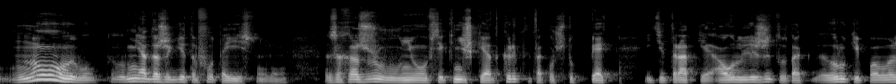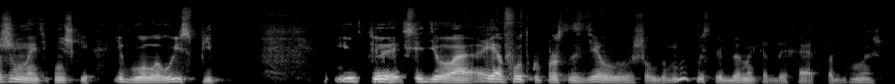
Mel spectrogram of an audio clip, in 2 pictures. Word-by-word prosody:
Ну, 155 - +5
вот, 100 0 -7
у 115 -1 -5
меня 140 +1 +4
вот 120 - -1
даже 115 -2 +4
где-то 115 +1 -2
фото 115 -2 -5
есть: 90 -3 -3 0.7
захожу, 120 +3 +1
у 100 -2 0
него 100 -1 +1
все 110 - -2
книжки 115 -2 +1
открыты, 125 +6 -1
так - - -7
вот, - - -7 0.3
5 - - +2
штук, - - -28 0.3
и - - -11
тетрадки, 90 - -1
а 90 +3 -5
он 110 +1 +3
лежит 115 +3 -1
вот 95 - -6
так, - - -3
руки 105 +2 0
положил 110 +6 -1
на 100 -5 +2
эти 90 0 -9
книжки, 100 +1 -5 0.2
и - - -2
голову, 105 -1 +2
и - - +3
спит. 260 -5 -7 1.1
И 145 - +4
всё, 130 -3 +6
и - - -1
все 110 - -1
дела. 110 -5 +3
Я 135 -2 +5
фотку 130 +2 -3
просто 105 -2 -5
сделал 105 -2 -2
и - - -7
ушел, 90 -1 -9
думаю: 95 - -8
"Ну, 270 - -6
пусть 250 - -10
ребенок 95 -1 -5
отдыхает. - - -11
Подумаешь". 85 +1 -13
110 Hz, 175 wpm, -23 LUFS, 100-120 Hz, 1.1 s, всё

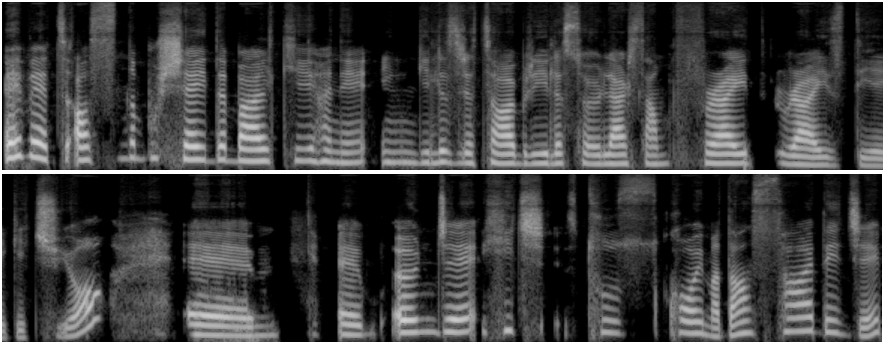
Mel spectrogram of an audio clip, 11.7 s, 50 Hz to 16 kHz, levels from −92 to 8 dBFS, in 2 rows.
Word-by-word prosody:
Evet, 325 -2 +5
aslında 295 +3 +1
bu 315 - -7
şeyde 280 -3 +3
belki, 255 0 +3
hani, 225 -2 -4
İngilizce 220 -1 -5
tabiriyle 200 0 +1
söylersem 190 -1 -2
fried 200 0 +1 0.2
rice 170 -4 +1
diye 155 -2 -7
geçiyor. 155 +6 -3 0.7
Emm, 200 -2 +3 0.4
eee, 215 -2 +1 0.2
önce 270 +1 +3
hiç 300 +3 -3 0.3
tuz 255 -3 -11
koymadan 245 -3 -1
sadece 270 -6 -4
220 Hz, 100 wpm, -21 LUFS, 200-270 Hz, 0.7 s, Evet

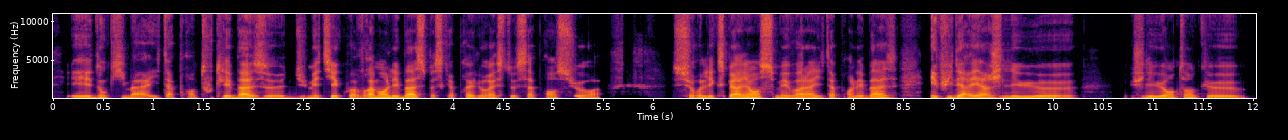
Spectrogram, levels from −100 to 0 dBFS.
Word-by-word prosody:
et 70 +1 0
donc 75 -1 -4
il - - -5
m'a 70 +2 -1
il 70 - -9
t'apprend - - -6
toutes - - -9
les 75 - +2
bases, 80 -1 +4
heu, 70 -1 -2
du 70 +1 -12
métier, 75 - +1
quoi, 80 -11 -2
vraiment 90 +8 +5
les 85 -1 +3
bases 115 +2 +6
parce - - -5
qu'après 85 - -3
le 75 -1 -5
reste 75 0 -3
s'apprend 75 -1 -4
sur, 70 -2 -4
heu, - - -8 0.7
sur 75 -2 -2
l'expérience 100 - +3
mais, 75 -2 0
voilà, 85 +8 +2
il 75 - -5
t'apprend 75 - -4
les 70 -1 -2
bases 135 - +1 0.3
et 100 - +3
puis 105 +2 -1
derrière, 105 +9 +4
je 95 -7 -1
l'ai 90 -1 0
eu, 100 +2 +2
heu, 80 -3 -1 0.6
je 75 - -7
l'ai 85 - +1
eu 105 +2 +2
en 85 -5 +2
tant 90 +1 -3
que 75 -4 -2
80 Hz, 220 wpm, -23 LUFS, 70-95 Hz, 0.7 s, bases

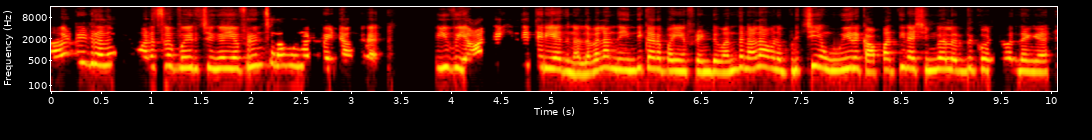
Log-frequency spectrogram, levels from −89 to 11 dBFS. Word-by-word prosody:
அப்டின்ற 405 0 -1
அளவுக்கு 390 +3 -2 0.2
மனசுல 325 +3 -1
போயிருச்சுங்க. 305 -1 0
என் 295 0 0
ஃப்ரண்ட்ஸ்லாம் 355 +1 +1
முன்னாடி 340 0 -1
போய்ட்டாங்க. 255 -5 -2 0.8
இவ 320 -1 -1
யாருக்க 320 +9 +3
ஹிந்தி 425 -6 -5
தெரியாது. 290 -5 +2
நல்ல 210 +1 0
வேள 315 +5 +2
அந்த 280 -2 0
ஹிந்திக்கார 290 +2 +1
பையன் 250 -1 +1
ஃப்ரண்டு 240 -1 +1
வந்தனால, 285 +4 +1
அவன 285 -4 -1
பிடிச்சு 275 +6 -2
என் 275 -3 0
உயிர 300 +2 +2
காப்பாத்தி 275 +6 0
நான் 285 -1 0
ஷிம்லால 275 0 +2
இருந்து 260 +3 -5
கொண்டு 265 +1 -3
வந்தேங்க. 245 -3 -1
290 Hz, 175 wpm, -20 LUFS, 260-325 Hz, 0.8 s, யாருக்க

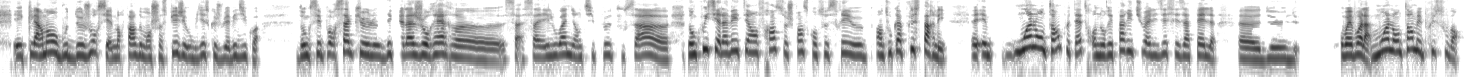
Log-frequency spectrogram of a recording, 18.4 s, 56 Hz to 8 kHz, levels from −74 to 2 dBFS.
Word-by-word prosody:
Et 435 +1 +1
clairement 250 +3 +4
au 260 - +2
bout 225 +2 -1
de 200 - -4
2 230 +2 +1
jours 275 +5 -2
si - - 0
elle - - -2
me 200 - -3
reparle 230 +4 0
de 225 - -1
mon 195 -1 -3
chausse-pied, 205 +6 -3
j'ai 230 - -1
oublié 195 +4 -4
ce 225 - -10
que 220 - -5
je 180 - -8
lui 190 - -2
avais 210 - -2
dit, 220 0 -3
quoi. 175 -6 -8 0.5
Donc 225 0 +2
c'est 250 +2 -1
pour 235 0 -3
ça 285 +2 +4
que 260 +1 -4
le 230 -2 +2
décalage 240 +1 +1
horaire, 240 -1 +3
heu, 180 -5 -1
ça 175 +2 -6
ça 205 +3 -4
éloigne 230 +3 -1
un 200 - -6
petit 210 +2 -8
peu, 235 +2 -7
tout 215 -2 -17
ça, 225 -4 +1
heu - - -8 0.2
donc 245 0 +3
oui, 345 - +7
si 335 -1 0
elle 275 - +4
avait 275 +4 +1
été 295 0 -3
en 275 -1 +1
France, 330 +3 -3
je - - -6
pense 290 0 -3
qu'on 240 -4 -5
se 245 +2 -7
serait, 250 +3 -3
heu, 225 -2 -1
en 235 -2 -1
tout 270 - -4
cas, 295 +2 +1
plus 335 +1 0
parlé 225 - +3 0.3
et 230 +2 +2
heu, 225 - -4 0.3
moins 330 +8 +7
longtemps 350 -3 +3
peut-être, 290 -3 -5
on - - 0
n'aurait 225 +1 +1
pas 315 +7 0
ritualisé 260 -5 -3
ces 235 -2 -6
appels, 215 -3 -1 0.3
heu, 180 -2 +1
de 190 +1 -2
de 175 - -10 0.5
ouais 230 0 +6
voilà, 240 -2 +5
moins 270 +10 +5
longtemps 310 +3 +3
mais 310 -4 +3
plus 285 +4 -7
souvent. 265 -1 -7
235 Hz, 265 wpm, -23 LUFS, 210-270 Hz, 0.5 s, oui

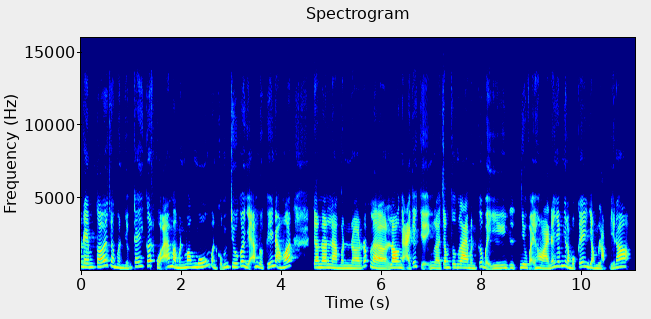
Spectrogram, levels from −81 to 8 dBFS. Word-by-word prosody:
đem 255 -1 -1
tới 280 +7 +3
cho 320 - -3
mình 225 -6 -3
những 190 +3 -10
cái 300 +4 -6
kết 345 +1 +2
quả - - +3
mà 285 -2 +2
mình 205 -2 -3
mong 245 +2 -1
muốn, 270 +8 -2
mình 205 - -5
cũng 240 +8 -7
chưa 255 -2 -3
có 325 +5 0
giảm 275 +5 +4
được 215 -3 -7
ký 245 +6 -4
nào 265 -11 +3
hết, 225 +5 +5 0.4
cho 230 0 +4
nên 230 0 +3
là 205 -3 +2
mình, 180 -1 -4
ờ, 175 -1 +1
rất 335 - -4
là 175 -7 +5
lo 215 0 +5
ngại 220 - +4
cái 295 - -4
chuyện 190 -8 -2
là 180 -1 -1
trong 215 +4 -3
tương 230 -1 -6
lai 210 -2 +5
mình 185 -2 -5
cứ 295 - -6
bị 180 - -3
l - - -11 0.2
như 225 -1 -3
vậy 205 - 0
hoài, 180 -4 +2
nó 220 +7 -1
giống 315 +4 -3
như 330 - -5
là - - 0
một 175 -7 -4
cái 275 - -3
vòng 180 -5 -2
lặp 150 -3 -2
vậy 165 +5 -7
đó. 270 +4 +2
225 Hz, 285 wpm, -25 LUFS, 195-270 Hz, 0.4 s, hết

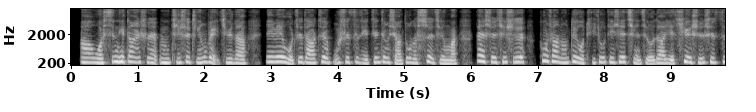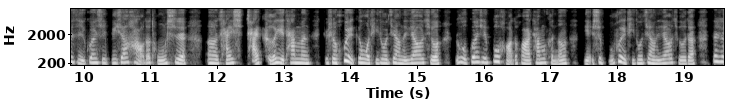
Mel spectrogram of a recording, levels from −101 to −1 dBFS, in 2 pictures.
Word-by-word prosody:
啊， 240 -1 +1
我 220 -2 +4
心 265 +5 +2
里 270 0 +7
当 270 0 -1
然 245 - -2
是， 230 -4 -2
嗯 220 -1 +4
其 230 0 -2
实 255 +3 -1
挺 230 +1 0
委 245 - 0
屈 220 -1 -1
的， 200 -2 0 0.3
因 265 0 +2
为 265 0 +5
我 205 -9 +3
知 245 - -2
道 225 -3 +2
这 245 +3 +1
不 225 -1 -5
是 240 +2 -2
自 240 +1 -5
己 200 -3 -2
真 240 +5 -1
正 255 -2 0
想 195 -7 0
做 235 +4 -2
的 210 - 0
事 245 +5 0
情 190 -3 -1
嘛， 175 0 +2 0.3
但 300 -2 +4
是 255 -2 -1
其 255 +2 -1
实 255 -1 0 0.2
碰 315 -1 +3
上 280 -2 +2
能 225 0 +1
对 265 +2 +2
我 215 - +2
提 205 +2 -7
出 245 +3 -2
这 245 -1 -1
些 255 +2 +1
请 215 -7 -2
求 175 -2 0
的， 205 +2 +1
也 185 -3 +2
确 250 +8 +2
实 220 -1 -1
是 245 0 -1
自 230 +4 -2
己 195 -8 -1
关 225 +7 0
系 220 -1 -3
比 205 0 -4
较 235 +3 -1
好 235 -1 -2
的 110 - -2
同 170 +7 0
事， 200 -3 +1 0.3
呃， 205 -1 +2
才 195 +1 0
行 220 - -5
才 180 - +1
可 195 -3 -1
以， 225 -3 +4
他 220 +3 0
们 205 -2 +3 0.2
就 210 - -6
是 215 - +2
会 280 +8 +5
跟 220 - 0
我 190 - +3
提 190 +1 -5
出 200 0 0
这 210 - -3
样 195 - +2
的 170 - +2
要 200 +3 +1
求， 180 -5 +1 0.2
如 - - -4
果 225 - +1
关 255 +4 +1
系 240 - -1
不 275 +5 +2
好 - - -3
的 190 - -6
话， 185 -3 +1
他 200 +3 -2
们 215 +1 +1
可 215 - -6
能 180 +4 0 0.2
也 165 -1 -2
是 170 +7 -3
不 175 -4 -7
会 225 +2 +2
提 185 -1 -8
出 190 +1 0
这 210 - -4
样 185 -3 +3
的 175 - +1
要 200 +3 0
求 175 -6 -3
的。 165 +1 -1 0.2
但 290 -1 +2
是 270 - +3
220 Hz, 330 characters per minute, -21 LUFS, 195-245 Hz, 0.3 s, 里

